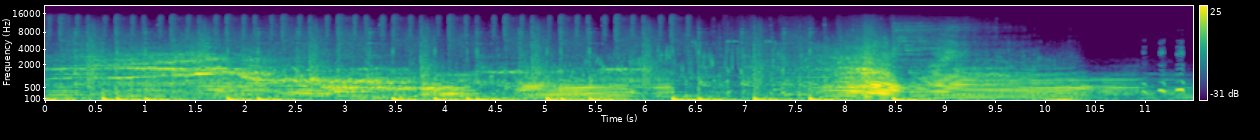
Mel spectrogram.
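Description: A 2021 RTR Ford Mustang with a Roush-supercharged 5-litre V8 and 10-speed automatic roars and drifts, tyres squealing loudly and continuously as the engine revs rise and fall, with no talking.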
